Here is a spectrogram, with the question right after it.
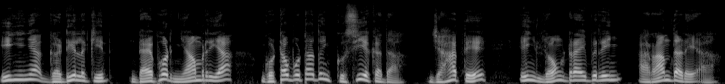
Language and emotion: Santali, happy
